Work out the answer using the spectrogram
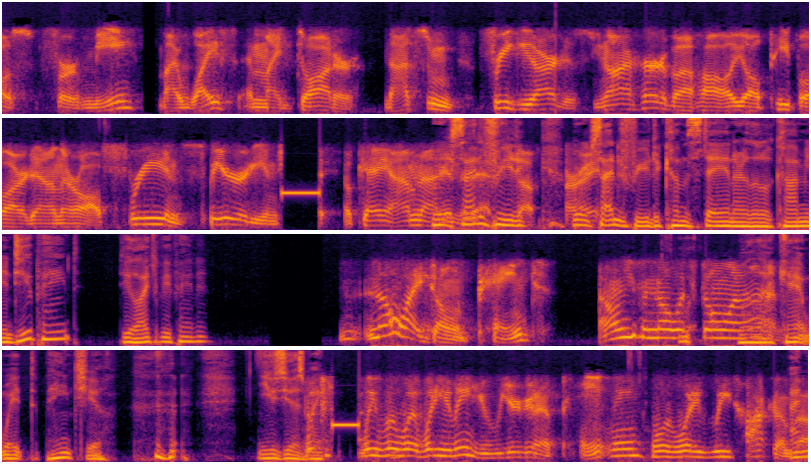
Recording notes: phone prank style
